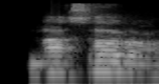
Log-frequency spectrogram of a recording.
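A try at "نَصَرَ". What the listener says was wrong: না স বললে কিন্তু এখানে লম্বা হয়ে গেল, ভুল হয়ে যাবে। বলতে হবে নুন জবর না, সদ জবর স, র জবর র, নাসর। কারণ আমরা কি বলেছিলাম হরকতের উচ্চারণ কিভাবে করতে হয়? তাড়াতাড়ি করতে হয় না?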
